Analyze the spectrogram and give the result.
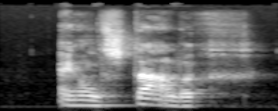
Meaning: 1. having knowledge of the English language, said especially of native speakers; anglophone 2. in the English language
- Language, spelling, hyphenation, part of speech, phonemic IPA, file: Dutch, Engelstalig, En‧gels‧ta‧lig, adjective, /ˌɛŋəlsˈtaːləx/, Nl-Engelstalig.ogg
